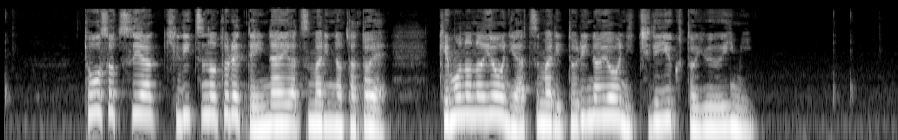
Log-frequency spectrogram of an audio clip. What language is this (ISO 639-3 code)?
jpn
